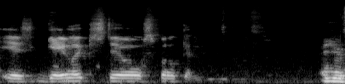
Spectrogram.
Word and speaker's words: Gaelic: Linda wants to know if I pronounce this right, is Gaelic still spoken? You pronounced it correctly, yes.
